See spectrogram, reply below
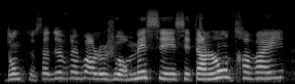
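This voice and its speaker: Higher-voiced woman, halting interviewee, noisy background. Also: steady tone. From France. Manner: halting, with many repeated words and self-interruptions. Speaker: elected local official being interviewed. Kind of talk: informal interview answers.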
